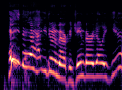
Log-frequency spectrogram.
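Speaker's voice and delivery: worn-out, quick, voice cracking on "hello". Host opens the politics show greeting the audience, with a cracking voice. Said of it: "with a cracking voice at this point".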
